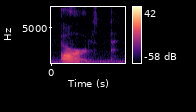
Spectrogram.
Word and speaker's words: earth: 이 발음하기 어려운데요. 쉽지 않은데요. 제가 사전을 들어보니 재생을 시켜보니까 얘가 굉장히 할 때 약간 여기가 지금 어디 힘이 들어가냐면요. 여기 안쪽 근육이에요. 이 피부 이 안쪽 근육이 약간 경직되는 느낌이 들어요. 이렇게 세게 약간 경직한 상태에서 소리를 빡 내줘야지 잘 들려요. 이 발음은 earth. water that falls to earth. 물인데 지구로 떨어진 물. rain, raining, rainy. earth. 이 요거 해주셔야 th로 소리가 들립니다.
